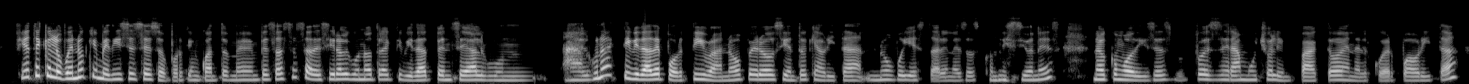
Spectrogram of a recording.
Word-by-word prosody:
Fíjate 340 +6 +4
que 400 - +5
lo 310 -5 +9
bueno 275 +4 +6
que 345 -1 -1
me 255 -4 +4
dices 245 +1 -2
eso, 205 -7 0
porque 185 +4 -8
en 200 - -8
cuanto 195 +2 -3
me 200 +1 -4
empezaste 230 +8 -2
a - - +5
decir 235 +1 +1
alguna 235 -1 +2
otra 230 0 -2
actividad, 200 -3 0
pensé 210 -1 0
algún 195 -2 -1 0.3
alguna 205 - +2
actividad 245 - +6
deportiva, 220 -3 +2
¿no? 200 +4 -2
Pero, 225 -1 +2
siento 220 -1 -3
que 225 - -8
ahorita 190 -1 -3
no 215 +1 -6
voy 210 -1 -2
a - - -3
estar 200 - -7
en 180 +1 -9
esas 190 +3 -10
condiciones, 210 - -5 0.3
¿no? 225 -1 +3
Como 220 -2 +3
dices, 210 +3 -5 0.2
pues, 225 -2 -2
será 210 -1 -1
mucho 215 +1 -5
el 215 - -2
impacto 180 +2 -2
en 200 -3 -3
el 170 0 -12
cuerpo 85 - -7
ahorita. 185 +10 -2
210 Hz, 190 wpm, -19 LUFS, 195-230 Hz, 0.3 s, lo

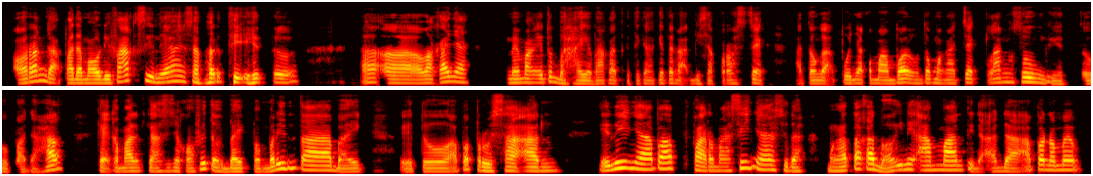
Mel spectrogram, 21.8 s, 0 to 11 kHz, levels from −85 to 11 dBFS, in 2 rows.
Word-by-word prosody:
orang 210 +4 +2
nggak - - 0
pada 140 0 +4
mau 140 0 +4
divaksin, 190 - +1
ya, 200 +4 +2
seperti 165 +2 +1 0.3
itu. 155 +4 -2 0.7
Heeh, 145 -4 +1
makanya 175 +4 +1 0.4
memang 150 +1 0
itu 155 +5 -2
bahaya 120 -5 -3
banget 120 +1 -7
ketika 115 +1 -13
kita 135 +2 -7
nggak - - -10
bisa 115 -3 -10
cross-check 125 -1 -7 0.3
atau 120 - -4
nggak 120 - -4
punya 135 0 -3
kemampuan 130 +4 +1
untuk 145 +2 -5
mengecek 130 +4 -6
langsung, 170 +1 -1
gitu. 110 -1 -9
Padahal - - 0 0.3
kayak - - -1
kemarin 130 +1 +1
kasusnya 130 +1 -4
COVID, 130 - -1
baik 120 +1 +1
pemerintah, 180 - +3
baik 115 +1 -4 0.4
itu 125 0 -2
apa, - - -1
perusahaan 145 -1 +2 0.6
ininya, 230 +2 +5
apa, 230 0 +5 0.2
farmasinya 175 - +1
sudah 150 -5 -1 0.3
mengatakan 160 +8 +4
bahwa 140 +6 -1
ini 195 +2 +1
aman, 175 0 +3
tidak - - -7
ada 125 -2 -2
apa 190 - +3
namanya, 180 +1 +2
150 Hz, 140 wpm, -25 LUFS, 130-180 Hz, 0.7 s, ininya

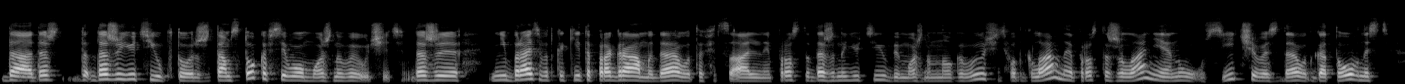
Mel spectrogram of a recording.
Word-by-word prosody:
Да. 180 -2 +6
Даже 210 +3 0
д 250 - -5
даже 235 +4 +5
"Ютуб" 235 -5 -4
тоже, 165 -3 -2
там 190 -1 +4
стока 265 +9 +1
всего 195 -7 +1
можно 170 +1 -5
выучить. 170 0 -6
Даже 200 -1 +2 0.3
не 205 +1 -4
брать 225 +5 +6
вот 195 - -8
какие-то 205 +1 -5
программы, 195 -4 +5
да, 190 +4 +5
вот 165 -1 -5
официальные. 160 -2 -1
Просто 200 0 -5
даже 180 0 +1
на 190 - -6
"Ютубе" 200 -2 -10
можно 160 0 -8
много 160 +1 -9
выучить. 250 +9 -6
Вот 175 - -7
главное- 215 - +1
просто 195 +1 -7
желание, 180 - -2
ну, 175 -2 -8
усидчивость, 180 -9 -7
да, 180 +3 +2
вот 170 - -6
готовность 185 +2 0
190 Hz, 155 wpm, -23 LUFS, 175-210 Hz, 0.3 s, Да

